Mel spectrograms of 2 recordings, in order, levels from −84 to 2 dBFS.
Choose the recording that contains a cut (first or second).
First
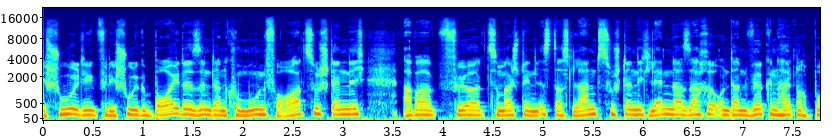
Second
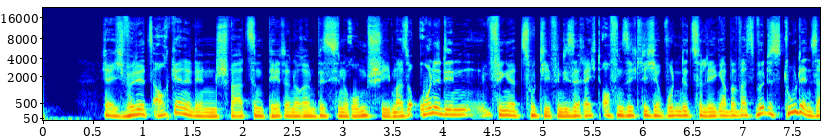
first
